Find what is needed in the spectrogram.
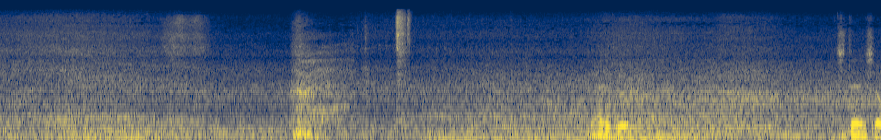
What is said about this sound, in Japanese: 自転車じゃない車が多くなってきた。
